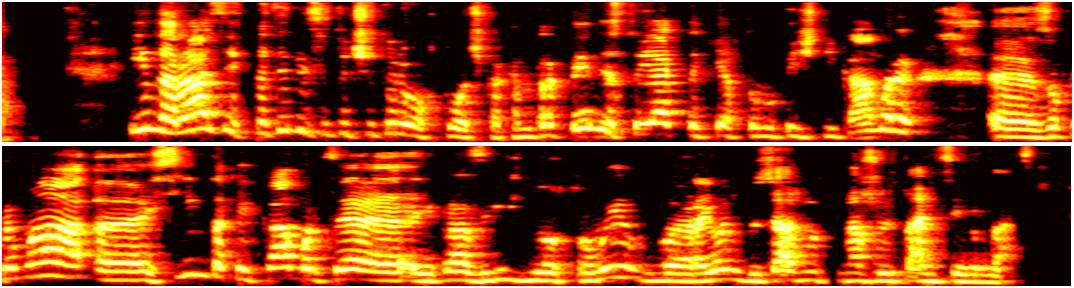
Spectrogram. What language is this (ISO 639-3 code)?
ukr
